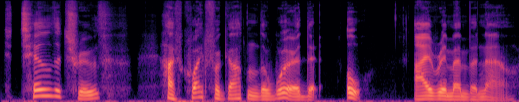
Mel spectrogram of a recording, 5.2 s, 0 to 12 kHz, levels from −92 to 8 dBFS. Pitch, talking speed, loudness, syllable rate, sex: 120 Hz, 150 wpm, -21 LUFS, 5.1 syllables/s, male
